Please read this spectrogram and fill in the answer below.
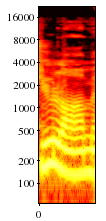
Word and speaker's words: Yulam: The odic causal odic astral sheath, pronounced Yulam and often written simply as long.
